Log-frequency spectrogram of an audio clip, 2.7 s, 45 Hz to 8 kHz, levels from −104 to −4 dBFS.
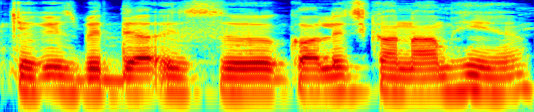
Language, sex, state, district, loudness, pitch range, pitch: Hindi, male, Uttar Pradesh, Gorakhpur, -13 LUFS, 110-120 Hz, 115 Hz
